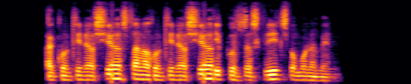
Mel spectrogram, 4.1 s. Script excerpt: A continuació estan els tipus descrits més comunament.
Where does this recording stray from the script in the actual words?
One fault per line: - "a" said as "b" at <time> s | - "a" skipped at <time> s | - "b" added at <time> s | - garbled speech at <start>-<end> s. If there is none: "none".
- "els" said as "continuació" at 1.5 s
- "més" skipped at 2.9 s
